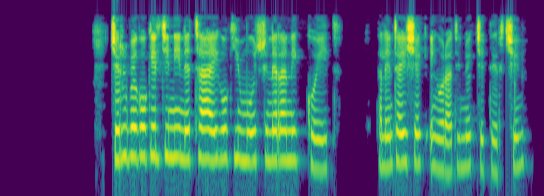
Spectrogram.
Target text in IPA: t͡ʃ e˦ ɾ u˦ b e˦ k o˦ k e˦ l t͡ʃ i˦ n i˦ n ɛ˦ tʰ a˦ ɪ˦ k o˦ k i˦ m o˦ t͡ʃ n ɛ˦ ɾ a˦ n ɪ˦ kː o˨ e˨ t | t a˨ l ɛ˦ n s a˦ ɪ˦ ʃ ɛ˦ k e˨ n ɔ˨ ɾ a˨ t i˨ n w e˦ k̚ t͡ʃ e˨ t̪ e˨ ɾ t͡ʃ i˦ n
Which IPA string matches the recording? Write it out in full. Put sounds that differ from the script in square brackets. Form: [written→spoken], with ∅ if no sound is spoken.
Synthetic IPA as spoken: t͡ʃ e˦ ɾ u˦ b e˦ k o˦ k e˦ l t͡ʃ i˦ n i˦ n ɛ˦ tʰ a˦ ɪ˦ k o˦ k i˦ m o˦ t͡ʃ n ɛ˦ ɾ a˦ n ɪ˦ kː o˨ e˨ t | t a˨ l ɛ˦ n [s→t] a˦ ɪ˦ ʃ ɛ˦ k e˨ [n→ŋ] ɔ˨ ɾ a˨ t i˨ n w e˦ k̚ t͡ʃ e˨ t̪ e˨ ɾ t͡ʃ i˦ n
